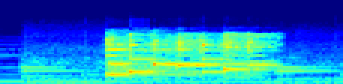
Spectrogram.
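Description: Mini Bluetooth selfie speaker sounding its power-on jingle: a quick run of bright electronic notes lasting about a second, starting partway in, over soft piano background music.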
